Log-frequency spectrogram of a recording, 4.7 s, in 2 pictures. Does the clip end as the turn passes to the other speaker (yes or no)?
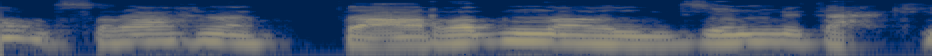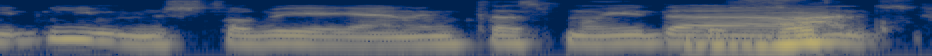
no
